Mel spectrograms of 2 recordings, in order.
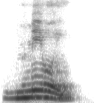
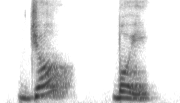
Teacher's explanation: Me, como es una palabra inacentuada, se agarra de voy para poder ser perceptible y se pronuncia en un solo golpe.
